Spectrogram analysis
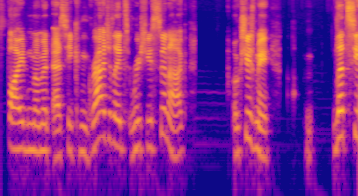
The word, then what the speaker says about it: Rishi Sunak: Rashi Sunak is how he pronounced it. Now look, come on, wait a minute guys, I pronounce shit wrong all the time, but I don't know how you got Rashi Sunak from Rishi Sunak.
